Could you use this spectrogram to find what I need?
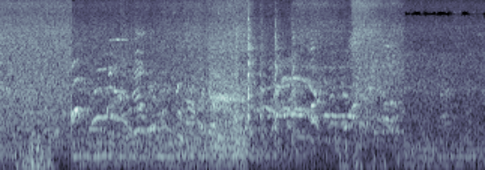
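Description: Riders cheer and shout with excitement close by.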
